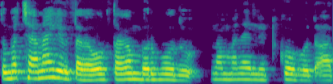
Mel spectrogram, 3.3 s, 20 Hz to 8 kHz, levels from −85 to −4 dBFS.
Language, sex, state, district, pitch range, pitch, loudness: Kannada, female, Karnataka, Bellary, 190-210 Hz, 195 Hz, -14 LUFS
